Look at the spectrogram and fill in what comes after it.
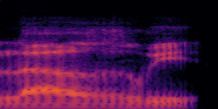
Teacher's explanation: kalau orang Sunda G-nya ketebelan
